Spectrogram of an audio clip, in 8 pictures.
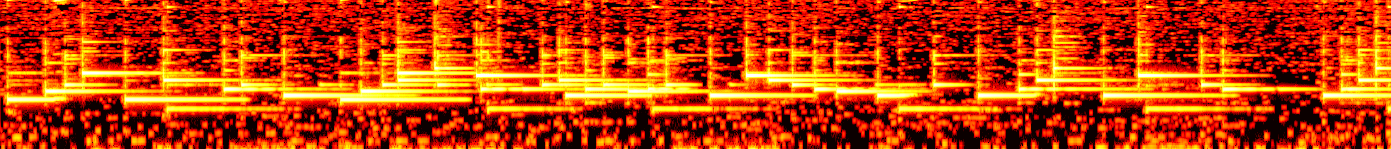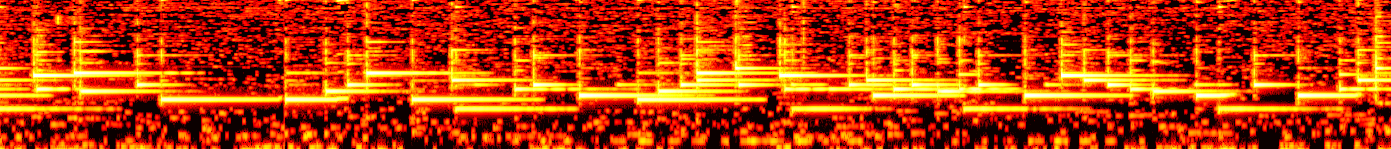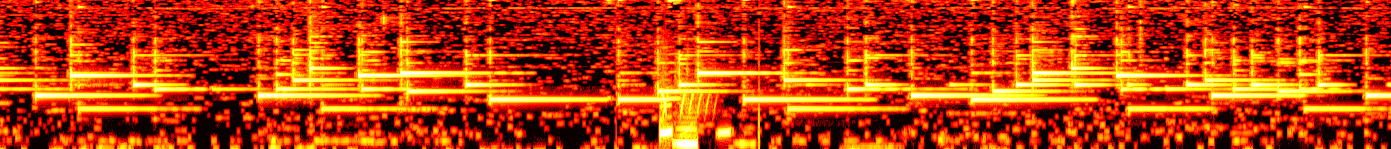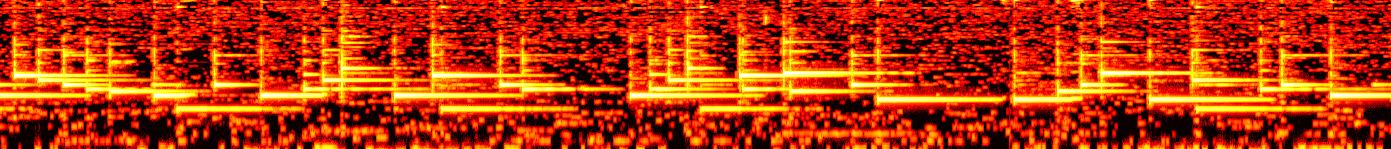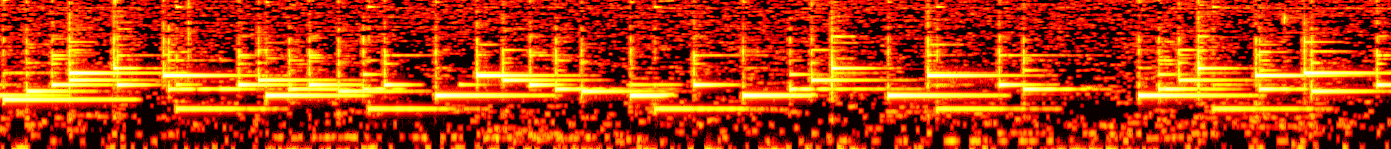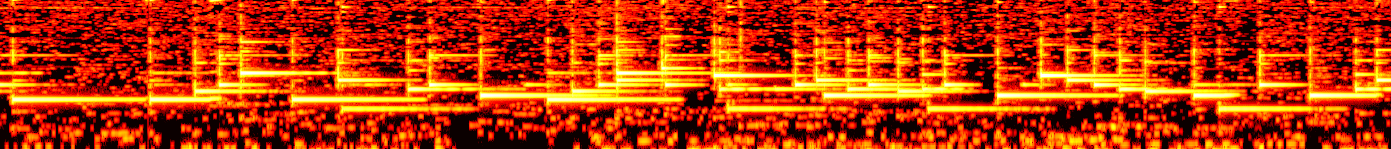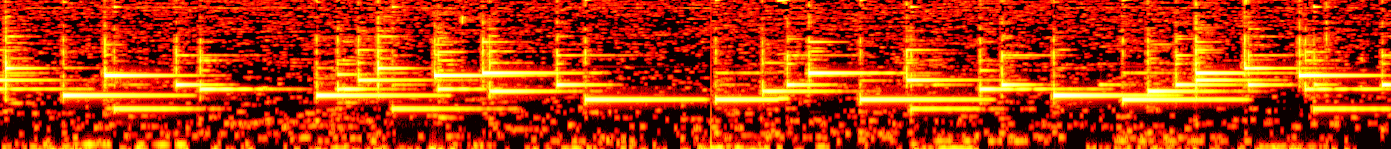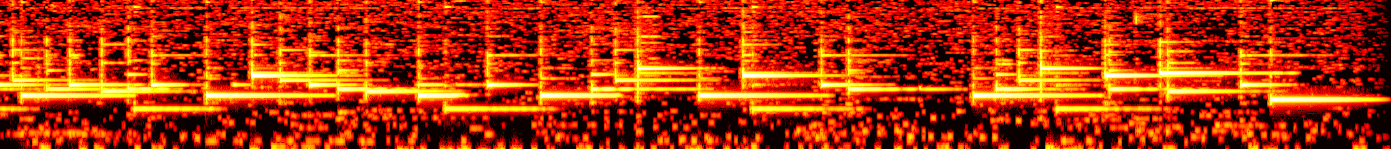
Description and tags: my music box
I'm surprised I never uploaded this, I recorded it like a year ago. anyway, this is from a rather old, second hand music box that is missing the ballerina. I'm not sure what tune it is, so if anyone knows, tell me.
music, box, tune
